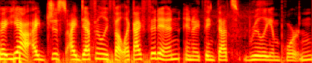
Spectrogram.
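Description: Using a plain, everyday voice, a woman with an American accent talks at a fairly quick pace. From Kansas City, US Midwest. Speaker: podcast host and life coach in addiction recovery. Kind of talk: casual interview.

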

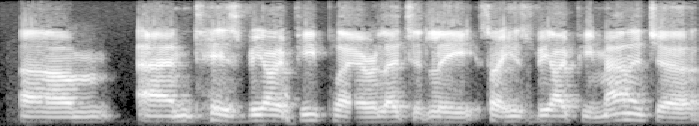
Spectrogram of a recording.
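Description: Speaking with a British accent, a man talks at a fairly slow pace with a medium pitch and fairly even intonation. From UK. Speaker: tech company CEO. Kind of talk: interview.

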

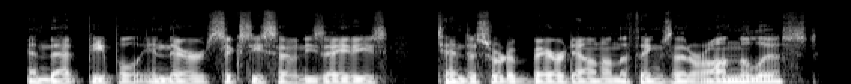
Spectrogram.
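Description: An ordinary speaking voice moves at a fairly quick pace with fairly even intonation. The recording is very clean, dry and close, with a silent background and no echo. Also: man. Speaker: podcast co-host. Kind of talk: casual chat.

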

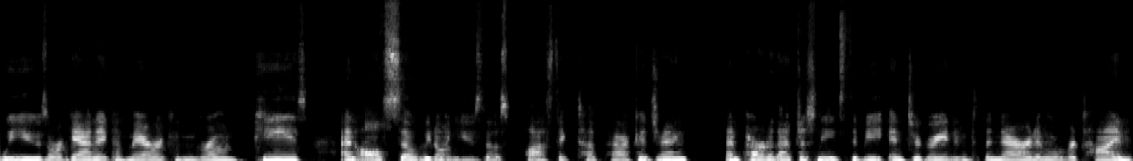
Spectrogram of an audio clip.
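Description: Lively in intonation, a woman with a plain, everyday voice speaks at a fairly quick pace and a fairly low pitch. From Montreal, Canada. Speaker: food startup founder. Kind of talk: interview.

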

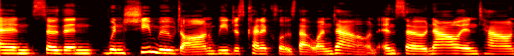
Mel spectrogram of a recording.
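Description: A woman with a normal speaking voice and medium pitch talks at a fairly slow pace on a very clean recording with a silent background. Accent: American. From Wichita, Kansas. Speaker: small business owner. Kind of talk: interview.

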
